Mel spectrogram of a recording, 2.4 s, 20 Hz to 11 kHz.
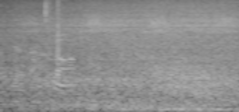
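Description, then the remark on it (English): A torrent of chocolate milk-colored river floodwater, coming from a dam and 9 feet above flood stage, rushes under a bridge near downtown in Guadalupe County in a steady, dense roar that never lets up, with a brief sharp tick early on cutting through the constant wash. “stand on a bridge to watch the torrent of chocolate milk-colored water rush under them.”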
